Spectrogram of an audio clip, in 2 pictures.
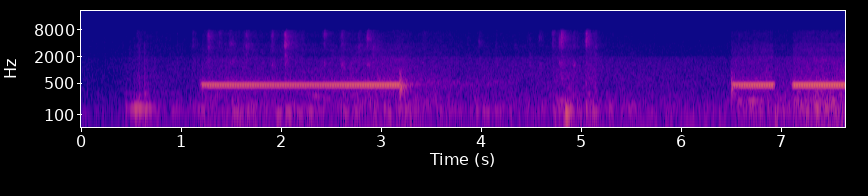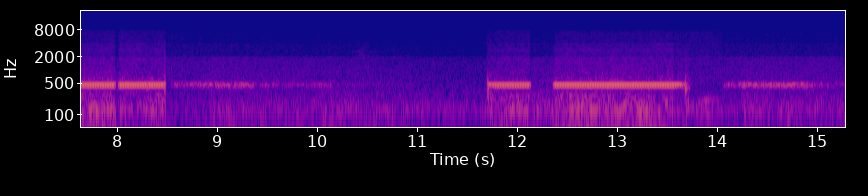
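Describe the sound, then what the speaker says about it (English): An outgoing telephone call rings on the line during a court meeting room session, with long steady ringback tones repeating in pairs with silent gaps between them, clear and alone. "I'm calling it right now, Mr. Stoltz, so pick it up."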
